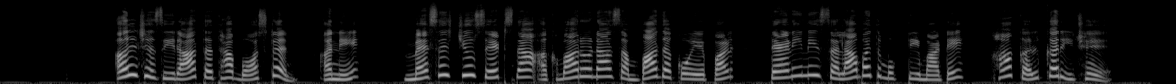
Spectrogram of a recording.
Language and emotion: Gujarati, neutral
